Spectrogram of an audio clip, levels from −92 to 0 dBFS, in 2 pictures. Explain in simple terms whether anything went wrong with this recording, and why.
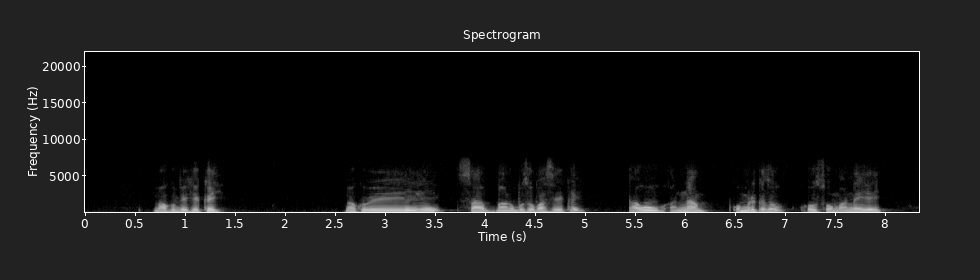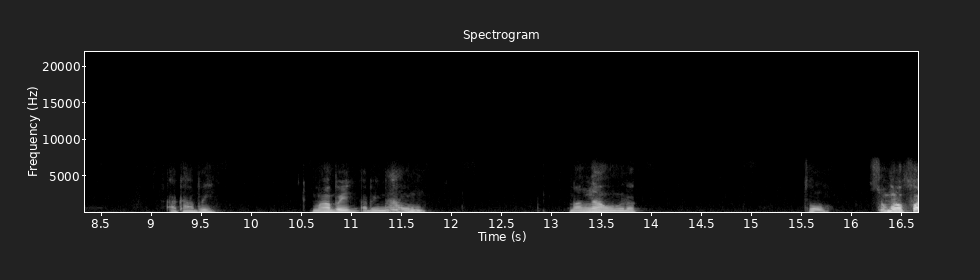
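AMR bit errors hit the speech at 1.28, 3.18, 4.83, 6.68, 11.34 and 15.62 seconds. The weak phone link flipped some of the less protected bits, so the speech keeps its pitch and loudness but briefly turns hoarse, scratchy and gargly.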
